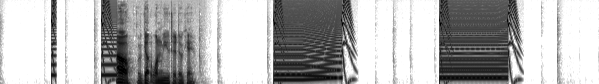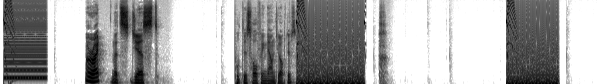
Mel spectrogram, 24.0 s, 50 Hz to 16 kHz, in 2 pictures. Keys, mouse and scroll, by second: 0.0 space, 0.9 space, 2.5 space, 2.8 click, 3.3 click, 3.9 space, 5.3 space, 6.2-7.8 drag, 7.8 space, 10.0-11.2 drag, 11.2 space, 13.1 space, 16.4 click, 17.7 space, 19.4 space, 20.1 click, 20.9 space, 22.0 space, 23.3 space, 23.4-23.9 drag.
